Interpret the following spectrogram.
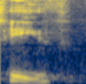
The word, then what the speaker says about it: Heath: my name is Keith last name is Heath it rhymes still under the anesthesia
